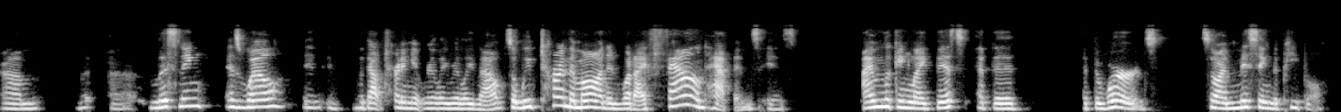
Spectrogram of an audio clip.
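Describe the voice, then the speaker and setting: A woman's voice: mid-range voice, moderate pace. A middle-aged woman hosting a workshop, speaking in a thoughtful, reflective way and correcting herself as she goes. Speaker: workshop host. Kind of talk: presentation dialogue. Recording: slightly muffled audio.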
